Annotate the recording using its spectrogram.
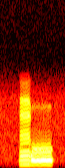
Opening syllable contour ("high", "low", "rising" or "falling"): high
